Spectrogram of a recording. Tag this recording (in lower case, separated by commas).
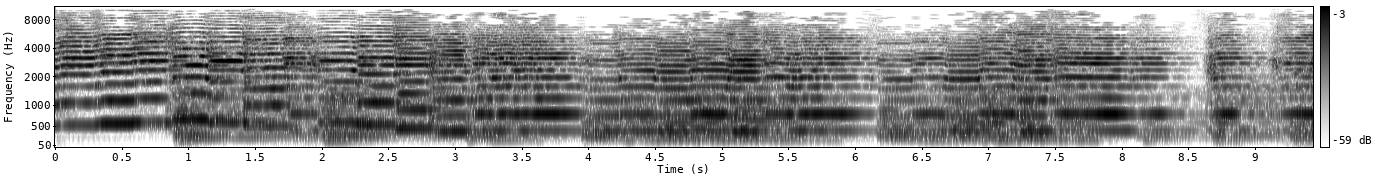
violin, classical music, musical instrument, speech, bowed string instrument, music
